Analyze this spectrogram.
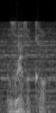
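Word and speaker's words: Revachol: He pronounces Revacco with a hard K, unlike other people.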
